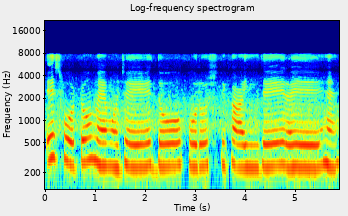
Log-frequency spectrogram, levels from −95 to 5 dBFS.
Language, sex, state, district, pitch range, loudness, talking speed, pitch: Hindi, female, Madhya Pradesh, Umaria, 240-255 Hz, -14 LUFS, 100 wpm, 245 Hz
